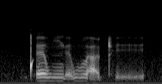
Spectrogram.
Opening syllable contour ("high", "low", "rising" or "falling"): high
